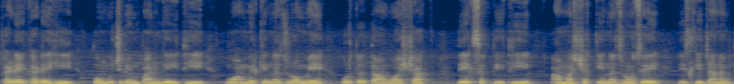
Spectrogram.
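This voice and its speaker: Low-voiced male story narrator. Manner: steady dramatic reading.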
